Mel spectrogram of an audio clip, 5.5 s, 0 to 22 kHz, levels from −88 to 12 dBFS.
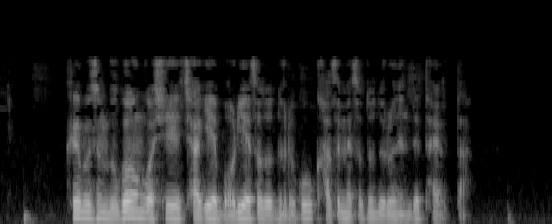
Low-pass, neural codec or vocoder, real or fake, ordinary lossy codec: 7.2 kHz; none; real; MP3, 32 kbps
